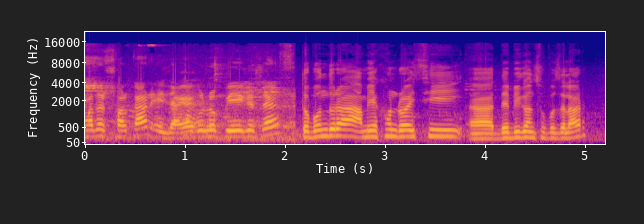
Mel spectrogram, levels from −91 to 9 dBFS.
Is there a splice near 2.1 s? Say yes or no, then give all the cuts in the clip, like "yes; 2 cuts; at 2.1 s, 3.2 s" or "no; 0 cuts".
yes; 2 cuts; at 2.1 s, 3.8 s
